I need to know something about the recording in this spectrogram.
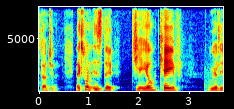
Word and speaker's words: Gaol: So into the Gaol Cave. Man, it has bothered me a long time that it's pronounced jail when it's spelled like that, but it is.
